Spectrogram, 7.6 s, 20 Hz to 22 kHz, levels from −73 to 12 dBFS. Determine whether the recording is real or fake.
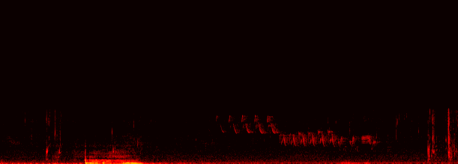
real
